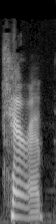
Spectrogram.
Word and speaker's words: Carob: Carob. – Carob, okay. – Uh-huh. Just like the health food, the imitation chocolate.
